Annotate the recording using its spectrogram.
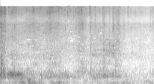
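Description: Near silence: a faint outdoor background hiss that fades away to nothing near the end.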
